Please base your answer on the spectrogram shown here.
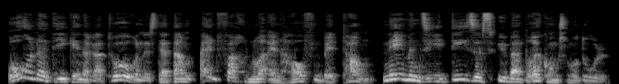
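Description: A man's voice: mid-range voice, wildly swooping pitch, moderate pace, a little mellow, slightly rough, exaggerated voice. A man voicing a relentlessly cheerful, eager-to-please robot assistant in a video game, with chirpy, over-eager, sing-song delivery. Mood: upbeat, helpful. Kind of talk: video game character dialogue.

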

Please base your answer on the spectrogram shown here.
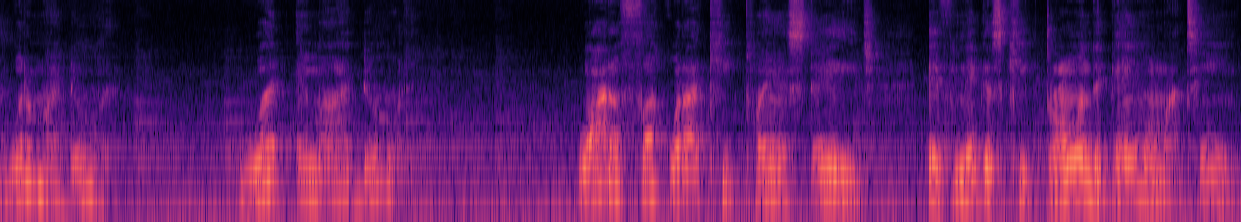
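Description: A man chatting casually on a livestream as a video game streamer, ranting in profane, repetitive slang. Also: medium pitch. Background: music.

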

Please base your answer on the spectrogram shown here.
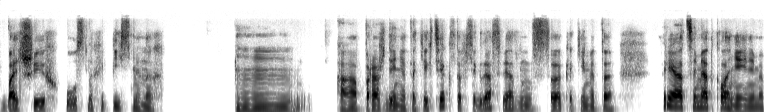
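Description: Fast-talking man giving a lecture. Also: on the low side, mellow, no echo, studio quality. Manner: thinking aloud with frequent fillers and restarts.

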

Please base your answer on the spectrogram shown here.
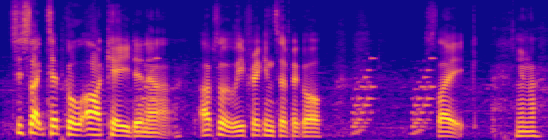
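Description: Low-voiced British man grumbling over gameplay. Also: brisk, over music. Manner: grumbling, sarcastic, mild swearing. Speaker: gaming streamer. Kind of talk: casual live gameplay commentary.

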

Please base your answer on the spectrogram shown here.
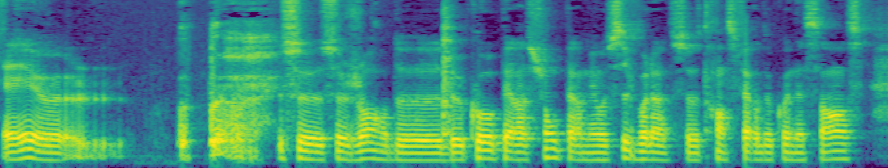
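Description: A man's voice: low voice, little pitch movement, measured pace, warm tone, a little hiss or hum. A young man being interviewed, explaining his views earnestly and emphatically, repeating key phrases, on a lapel mic indoors. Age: young adult. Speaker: interviewed engineer. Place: small meeting room, indoors. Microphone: clip-on lapel mic.

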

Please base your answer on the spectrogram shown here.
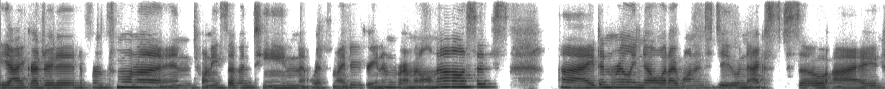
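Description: A woman's voice: medium pitch, creaky, bright, forceful tone, low-quality recording. A woman in her twenties, introducing herself on a video call in an upbeat, chatty way. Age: 20s. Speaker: panelist. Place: small room indoors.

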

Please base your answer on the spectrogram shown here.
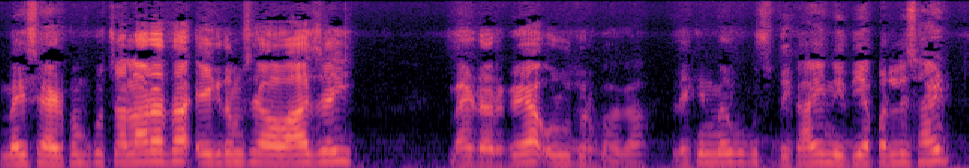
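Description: A young man vlogging a ghost challenge on a dark rural road at night, talking excitedly to his viewers from the road and from inside a car. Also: sits high, brisk, no room sound. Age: young adult. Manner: excited, addresses viewers as guys. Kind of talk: ghost-hunting night vlog.

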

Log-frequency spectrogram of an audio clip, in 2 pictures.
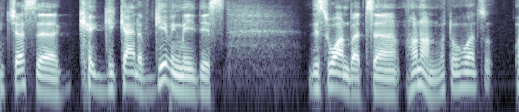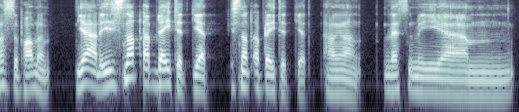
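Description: A man's voice: mid-range voice, a bit bright, no echo, studio quality. A man from France with a French accent, chatting casually with viewers while streaming a mobile game, hesitating often with fillers and restarts.

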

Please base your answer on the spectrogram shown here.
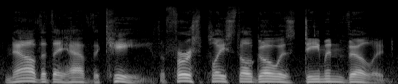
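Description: A serious old soldier speaks firmly in a medium-pitched voice with lively inflection. He sounds cautious and resolute, in video game cutscene style. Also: normal speed. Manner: firm, serious.

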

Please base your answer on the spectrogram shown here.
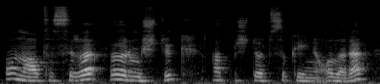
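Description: A woman's voice: on the low side, expressive, a little slow. A woman narrating a step-by-step craft tutorial in a patient, methodical way, as the host. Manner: patient, methodical instruction, counting aloud.

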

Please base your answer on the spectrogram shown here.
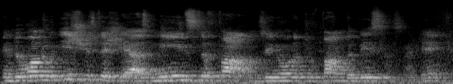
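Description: A man's voice: a little high, a little fast. Male lecturer in an echoey room. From Austria. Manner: animated, gestures widely, peppers talk with "okay?". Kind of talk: university finance lecture. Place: small classroom with screen and whiteboard. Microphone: far camera. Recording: very echoey room, from far off, faint hiss.

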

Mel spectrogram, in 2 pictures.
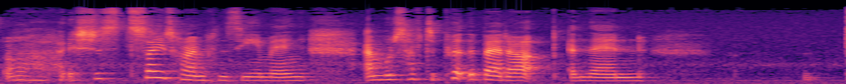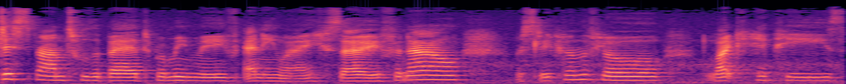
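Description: Woman, thirties, vlogger, low-ish chatty voice, tired, handheld camera, light background hiss. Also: poor audio. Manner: chatty, breathless lists of errands. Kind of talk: casual vlog chat to camera. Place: bedroom at home, later a parked car. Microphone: handheld compact camera at arm's length.

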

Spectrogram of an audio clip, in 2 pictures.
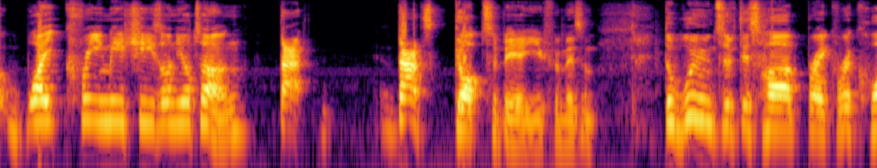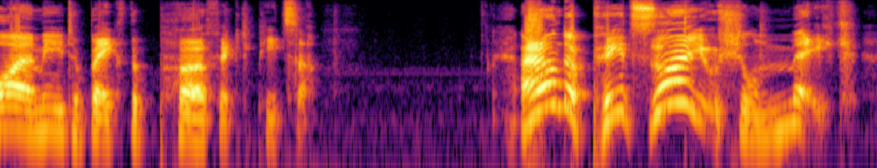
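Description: A man's voice: sits high, a bit bright. A man reading a visual novel aloud and mocking it with sarcastic comments, as a let's play host.

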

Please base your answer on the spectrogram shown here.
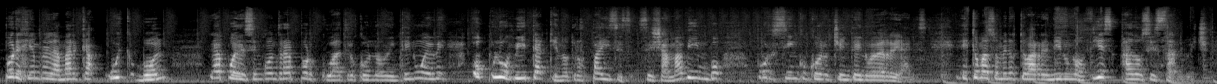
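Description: A woman narrating a travel vlog voice-over, briskly listing supermarket prices one after another. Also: fairly high pitch, expressive, darkish tone. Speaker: travel vlogger. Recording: voice-over with music underneath.

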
